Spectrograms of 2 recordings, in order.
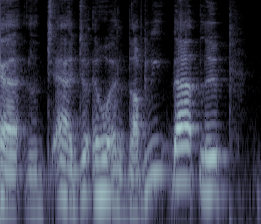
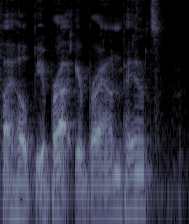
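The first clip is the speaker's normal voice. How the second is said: low, very quiet half-whisper to oneself; 4 semitones lower, 10 dB quieter than usual. Playing a character muttering in a snowstorm caravan: quiet half-whisper to himself. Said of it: "quietly whisper to myself".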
